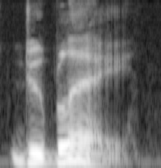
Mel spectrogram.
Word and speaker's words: Double: It's spelled double, but it's pronounced Dublé.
